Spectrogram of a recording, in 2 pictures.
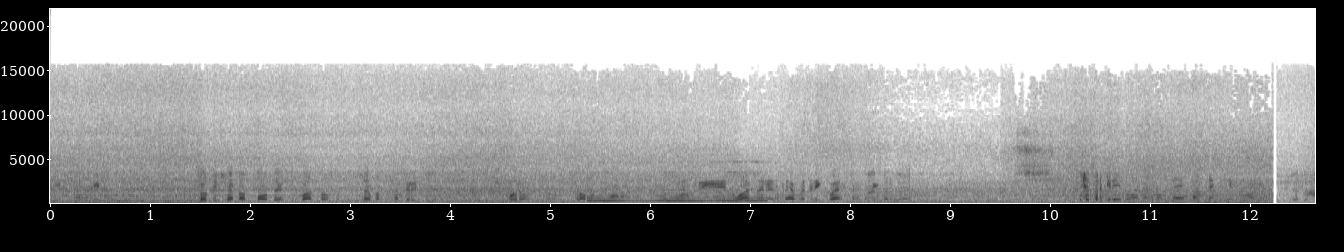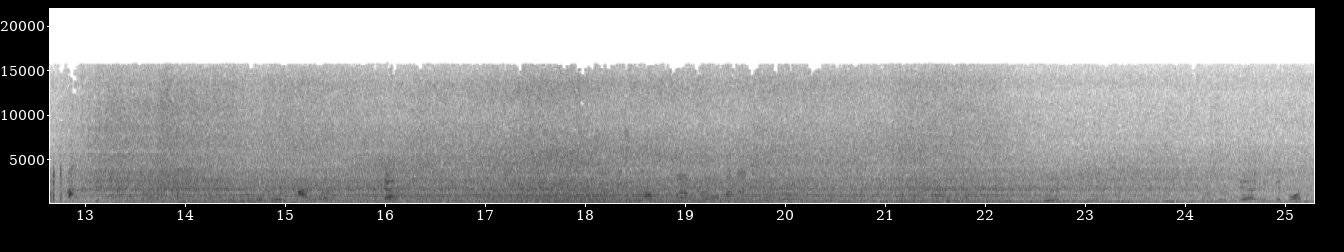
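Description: Airbus A330 twin-jet airliner on short final passing low overhead: a steady jet rumble that builds until it breaks off suddenly about twelve seconds in. After the break comes a steady rush of surf and wind, with chatter from onlookers.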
